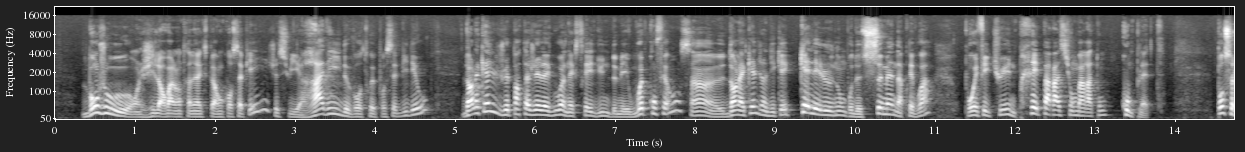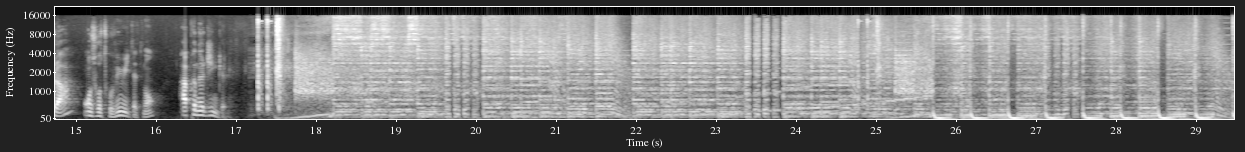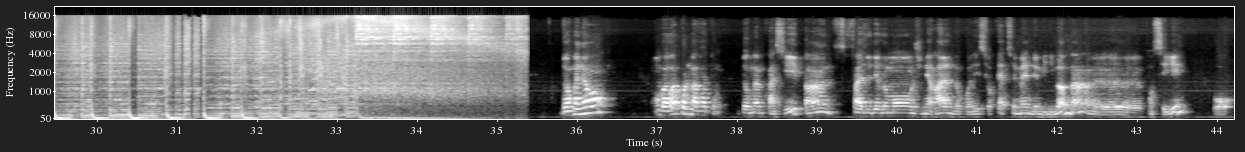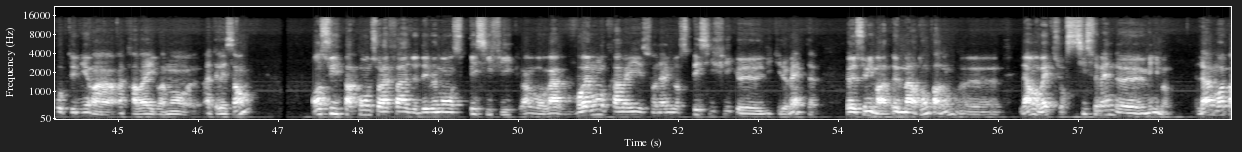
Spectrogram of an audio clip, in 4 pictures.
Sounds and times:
Speech: 0:00.4 - 0:13.9, 0:14.5 - 0:17.0, 0:35.8 - 0:46.7, 0:47.4 - 0:58.9
Music: 0:17.5 - 0:35.4.

